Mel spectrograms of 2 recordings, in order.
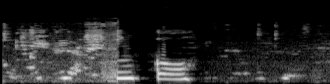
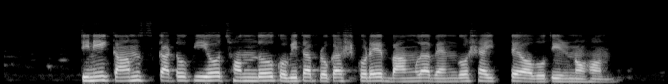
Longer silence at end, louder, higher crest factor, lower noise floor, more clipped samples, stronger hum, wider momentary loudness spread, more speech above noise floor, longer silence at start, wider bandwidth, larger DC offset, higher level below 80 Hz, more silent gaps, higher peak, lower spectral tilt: second, 0.3 s vs 0.55 s; about the same, -14 LUFS vs -14 LUFS; about the same, 14 dB vs 14 dB; second, -40 dBFS vs -53 dBFS; neither; neither; first, 14 LU vs 5 LU; second, 27 dB vs 39 dB; second, 0.05 s vs 0.8 s; first, 7.6 kHz vs 4.6 kHz; neither; second, -62 dBFS vs -56 dBFS; neither; about the same, -2 dBFS vs 0 dBFS; second, -4.5 dB/octave vs -10 dB/octave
